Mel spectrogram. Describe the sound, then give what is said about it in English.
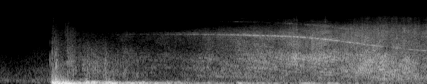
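A jet aircraft roars past overhead, high above the Shetland Islands of Scotland, after a sudden loud burst. Its engine noise is sustained and heavy, with a whining tone that slowly descends as it streaks away across the sky. “The condors streaked across the sky, high above the Shetland Islands of Scotland. The plane was nearly invisible to the naked eye.”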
